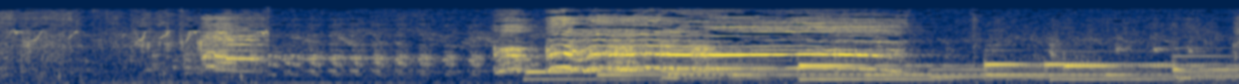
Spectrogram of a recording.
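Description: A rooster crowing about two and a half seconds in: one long call that falls at its end, preceded by fainter chicken calls and chick chirps. Background music with steady held notes comes in under the crow and carries on.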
